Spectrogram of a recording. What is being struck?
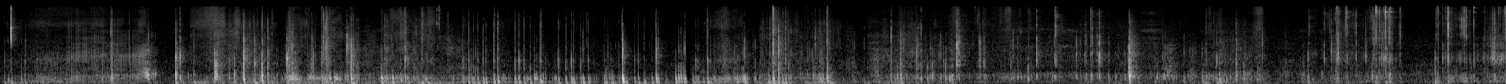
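Faux leather handbag flap.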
